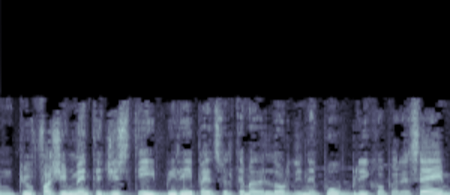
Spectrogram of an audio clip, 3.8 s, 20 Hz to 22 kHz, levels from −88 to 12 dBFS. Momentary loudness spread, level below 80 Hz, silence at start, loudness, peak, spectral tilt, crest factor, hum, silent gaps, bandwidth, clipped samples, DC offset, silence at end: 5 LU; -50 dBFS; 0 s; -14 LUFS; -2 dBFS; -4.5 dB/octave; 12 dB; none; none; 11.5 kHz; under 0.1%; under 0.1%; 0 s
